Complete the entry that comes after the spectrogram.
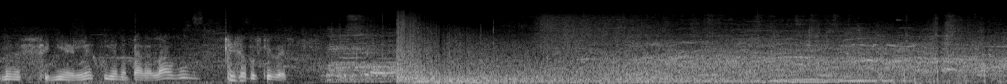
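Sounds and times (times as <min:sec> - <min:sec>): bomb explosion blast: 0:04.0 - 0:07.4
explosion echo: 0:04.0 - 0:07.6.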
